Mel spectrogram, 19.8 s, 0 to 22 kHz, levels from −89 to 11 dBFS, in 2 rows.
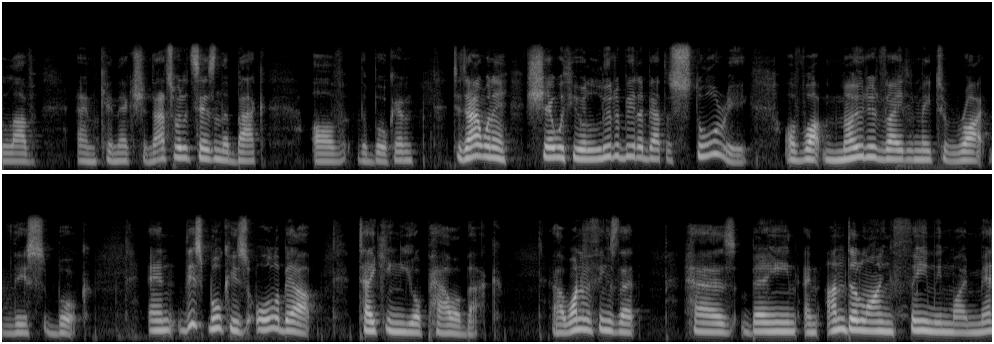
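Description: Nothing goes wrong in this speech recording: it arrives over an ordinary call link whose codec rolls off the top end at around 8 kHz, as such a path normally does, and no glitches turn up anywhere along the way.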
